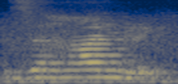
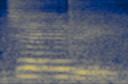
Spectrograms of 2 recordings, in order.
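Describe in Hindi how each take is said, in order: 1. शब्द 'zh' ध्वनि से शुरू होता है। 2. शब्द 'j' ध्वनि से शुरू होता है।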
